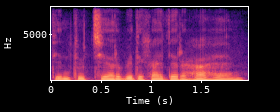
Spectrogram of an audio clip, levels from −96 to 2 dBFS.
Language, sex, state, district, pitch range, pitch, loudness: Hindi, male, Arunachal Pradesh, Papum Pare, 105-110 Hz, 110 Hz, -18 LUFS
